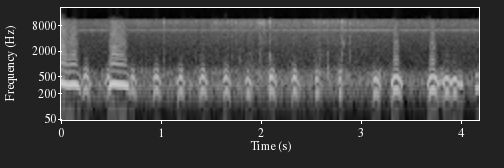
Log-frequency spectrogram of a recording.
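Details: Male and female great horned owls visiting the Decorah eagle nest overnight, 12-17-14: two loud, deep hoots open the clip, then a quick, fairly even series of short, softer low notes with a few stronger hoots mixed in.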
